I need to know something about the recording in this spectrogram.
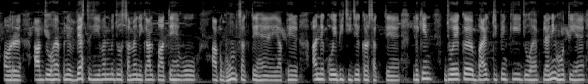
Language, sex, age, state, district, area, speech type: Hindi, male, 18-30, Uttar Pradesh, Jaunpur, rural, spontaneous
